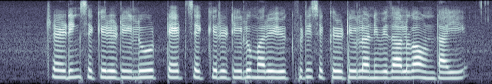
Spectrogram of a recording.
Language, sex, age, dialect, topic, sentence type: Telugu, female, 25-30, Central/Coastal, banking, statement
